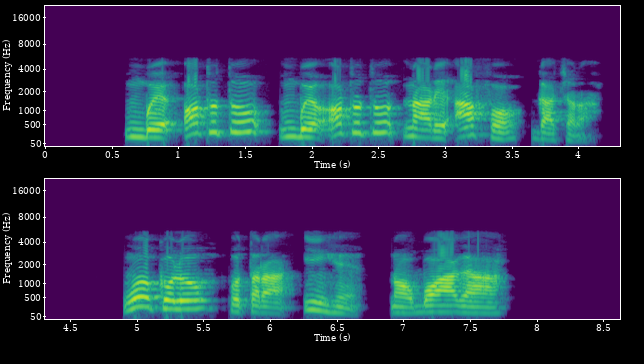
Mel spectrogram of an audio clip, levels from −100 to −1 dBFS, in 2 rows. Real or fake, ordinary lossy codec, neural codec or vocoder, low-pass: real; none; none; 5.4 kHz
